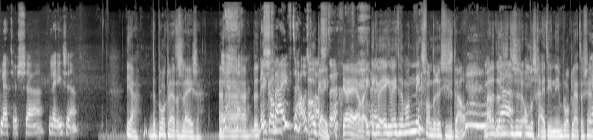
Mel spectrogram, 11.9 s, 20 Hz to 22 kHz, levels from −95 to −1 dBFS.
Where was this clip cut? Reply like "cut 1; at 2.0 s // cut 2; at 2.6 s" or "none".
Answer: cut 1; at 5.2 s // cut 2; at 7.4 s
